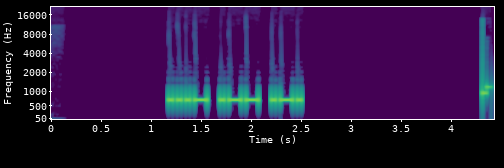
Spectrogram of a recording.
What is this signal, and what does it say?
Morse code, heard as a keyed tone, about 28 wpm, 700 Hz. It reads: VWR
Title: USA Call Sign Postfixes - 3 Letters 28wpm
